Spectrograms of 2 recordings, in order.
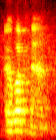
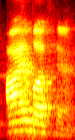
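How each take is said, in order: First: It is said with some natural expression. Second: It is said in a flat, robotic voice.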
